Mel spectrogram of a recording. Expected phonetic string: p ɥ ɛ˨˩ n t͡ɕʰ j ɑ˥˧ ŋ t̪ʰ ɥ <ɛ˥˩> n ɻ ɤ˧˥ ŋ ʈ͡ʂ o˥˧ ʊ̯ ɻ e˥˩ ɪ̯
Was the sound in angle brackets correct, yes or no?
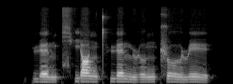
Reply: yes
